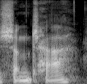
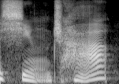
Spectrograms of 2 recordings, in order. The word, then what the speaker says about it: 省: 那这里这个省是一个多音字。它也是省份的这个省。 – 对，一开始我以为是省察。 – 哎，其实应该是省察。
